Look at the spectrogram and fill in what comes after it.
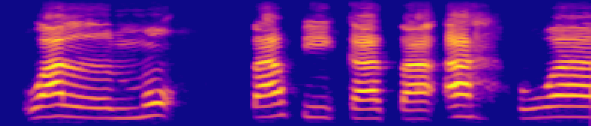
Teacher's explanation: Agak neken ya hamzahnya kalau ada mati.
